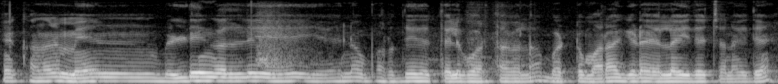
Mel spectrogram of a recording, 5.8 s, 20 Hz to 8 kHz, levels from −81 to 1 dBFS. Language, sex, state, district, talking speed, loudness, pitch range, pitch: Kannada, male, Karnataka, Bellary, 135 wpm, -16 LUFS, 115-130 Hz, 125 Hz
